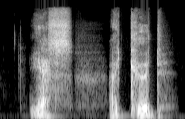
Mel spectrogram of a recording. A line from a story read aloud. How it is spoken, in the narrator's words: said McCall, a whisper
